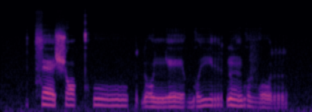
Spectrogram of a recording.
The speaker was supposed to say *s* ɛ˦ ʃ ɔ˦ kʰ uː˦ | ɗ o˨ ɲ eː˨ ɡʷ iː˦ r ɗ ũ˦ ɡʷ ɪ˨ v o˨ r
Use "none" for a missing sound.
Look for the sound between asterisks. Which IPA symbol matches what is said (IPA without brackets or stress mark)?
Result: t͡s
